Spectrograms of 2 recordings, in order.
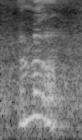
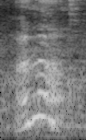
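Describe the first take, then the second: No difference in how they are said.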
